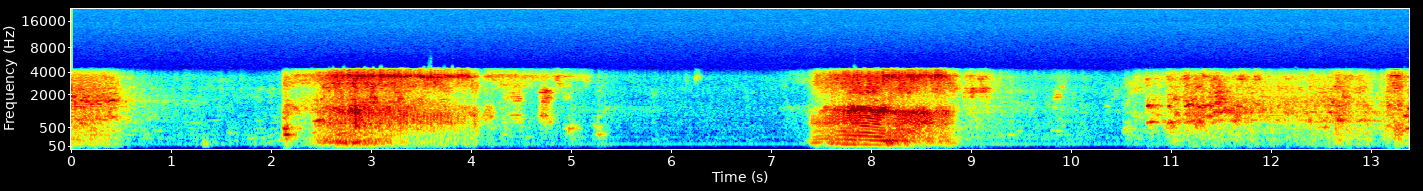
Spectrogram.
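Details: Extremely loud snoring from a sleeping man: rough, rattling snores every few seconds with quiet pauses between.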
